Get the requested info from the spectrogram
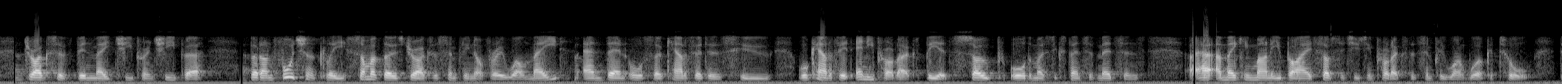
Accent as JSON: {"language": "English", "country": "United Kingdom", "lives_now": "United States", "said": "And I'm a Brit living in America"}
